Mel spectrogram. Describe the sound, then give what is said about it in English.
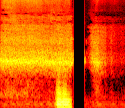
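A slow, controlled exhalation in a breathing demonstration: a steady breathy hiss that ends in a brief voiced tone, then a short pause and a softer second breath. “We call that a controlled exhalation, where you focus on the air going out and focus on the air going out slowly like this.”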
